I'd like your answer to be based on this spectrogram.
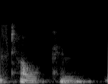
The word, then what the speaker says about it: Tolkien: I was thinking about calling this episode Talkin' Tolkien. Is that how you say his name? Is that even right? – Talkin' Tolkien. Yes.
